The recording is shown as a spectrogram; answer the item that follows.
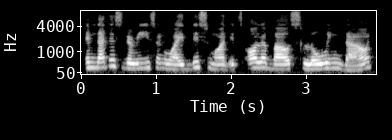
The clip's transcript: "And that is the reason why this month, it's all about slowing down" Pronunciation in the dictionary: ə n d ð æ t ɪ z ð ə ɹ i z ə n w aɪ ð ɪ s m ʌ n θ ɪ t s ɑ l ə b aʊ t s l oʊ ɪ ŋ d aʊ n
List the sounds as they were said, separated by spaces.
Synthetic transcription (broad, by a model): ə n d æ t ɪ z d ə ɹ i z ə n w aɪ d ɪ s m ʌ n t ɪ t s ɑ l ə b aʊ t s l oʊ ɪ ŋ d aʊ n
